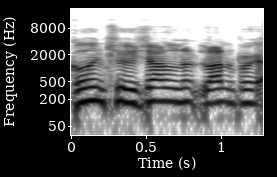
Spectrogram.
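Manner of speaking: failed, fumbled attempt at a Dutch accent. Retelling what a man said when he opened the car door, attempted Dutch accent. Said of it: "I'm trying to do Dutch accent".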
